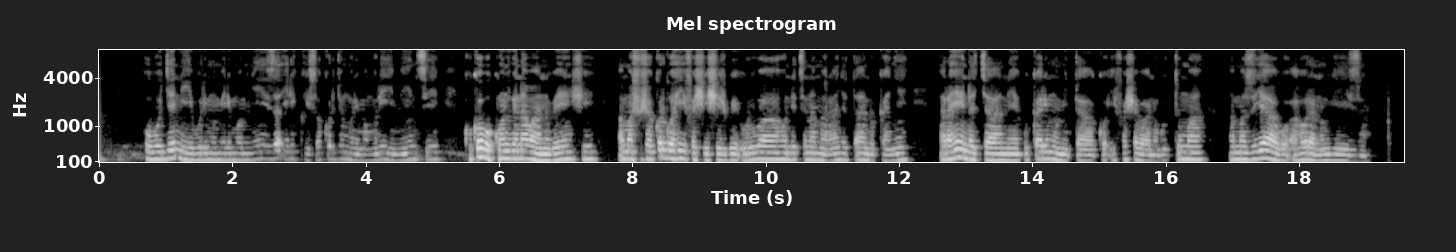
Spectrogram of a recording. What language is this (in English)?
Kinyarwanda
